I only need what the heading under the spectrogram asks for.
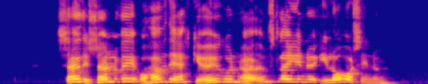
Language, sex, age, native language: Icelandic, female, 50-59, Icelandic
